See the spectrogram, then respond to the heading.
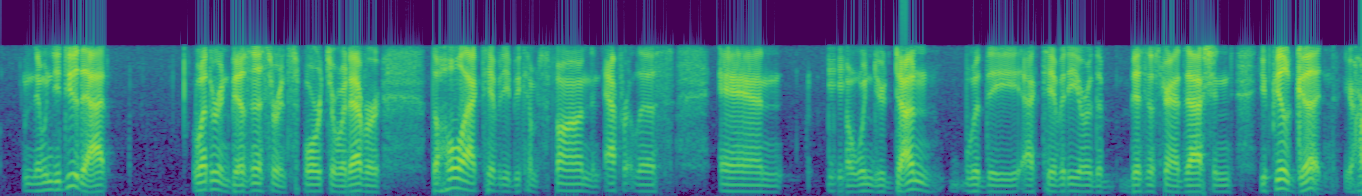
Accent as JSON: {"language": "English", "town": "Carbondale", "region": "Colorado", "country": "United States", "tie": "born or raised there", "said": "here in my hometown of Carbondale, Colorado"}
